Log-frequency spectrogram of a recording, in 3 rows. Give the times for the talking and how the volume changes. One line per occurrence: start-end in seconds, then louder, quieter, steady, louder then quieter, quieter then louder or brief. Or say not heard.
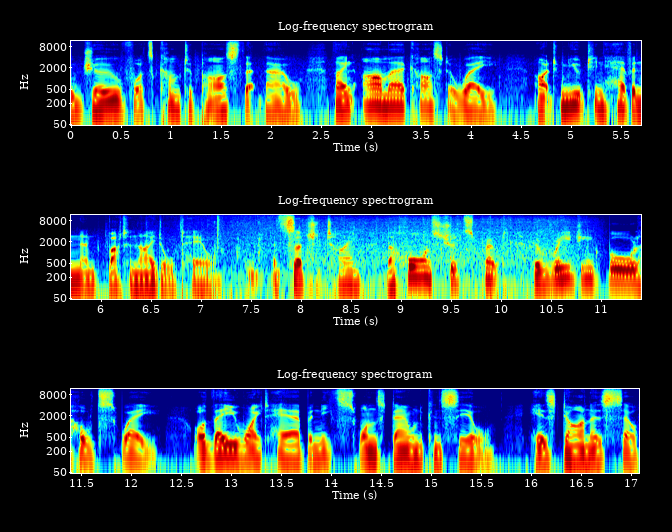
0.0-17.0 steady.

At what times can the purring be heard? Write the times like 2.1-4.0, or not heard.
not heard.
